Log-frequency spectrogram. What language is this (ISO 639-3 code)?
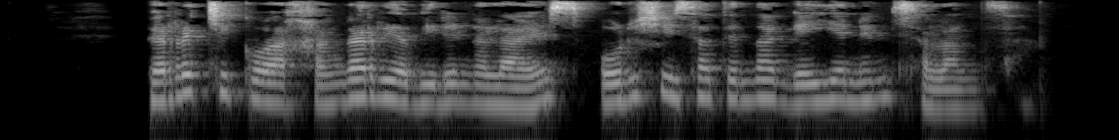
eus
